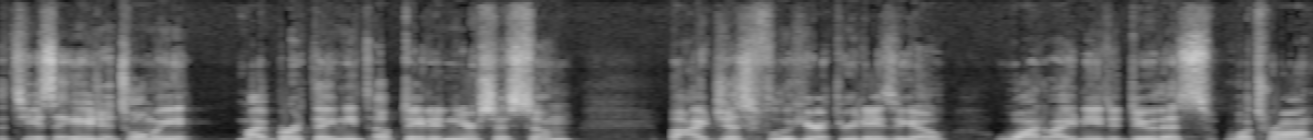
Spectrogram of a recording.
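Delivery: ordinary talk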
